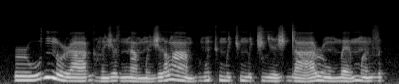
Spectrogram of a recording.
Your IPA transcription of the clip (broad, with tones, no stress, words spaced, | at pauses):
ɹuː˨˥d no˧˩ɭaː˨˩˦ ɡʱə̃˩ʒə˧˩znã˩ mə̃˩ ʒi˨˥lˠãː˧˩ bʱũ˨˥t͡ʃmɪ˨˥t͡ʃ mɪ˨˥t͡ʃʎɪː˨˩˦ʒ daː˨˩˦ ɹũ˩mɛ˨˩˦mə̃˨˩˦z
